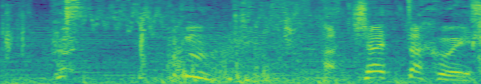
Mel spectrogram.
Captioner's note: dragon yells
